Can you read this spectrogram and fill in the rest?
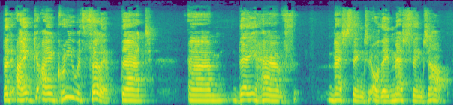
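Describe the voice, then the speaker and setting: An older man from the United Kingdom speaking as a panel guest, measured and deliberate as he searches for words. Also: high voice, fairly even intonation, sharp tone. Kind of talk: panel discussion.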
